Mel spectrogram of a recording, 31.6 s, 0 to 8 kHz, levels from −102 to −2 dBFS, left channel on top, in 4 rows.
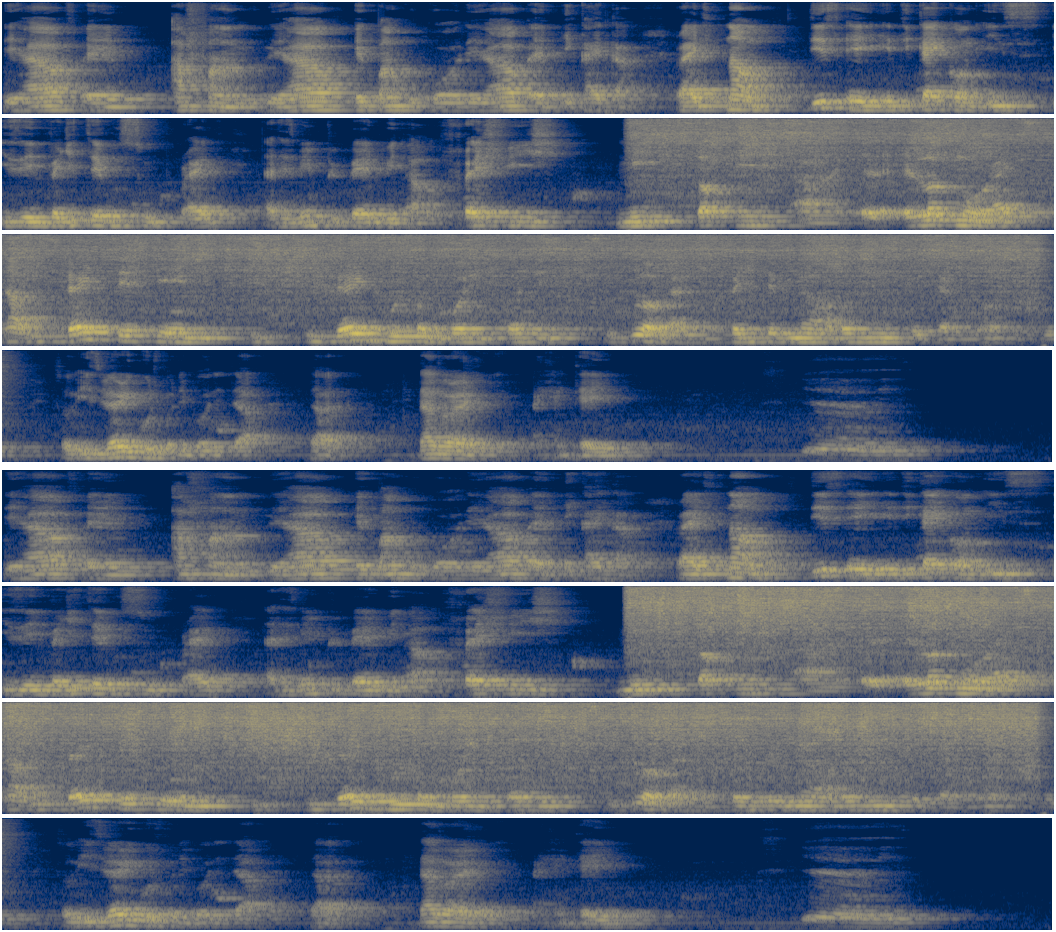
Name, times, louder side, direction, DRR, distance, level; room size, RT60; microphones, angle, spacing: voice 1, 0.0-4.8 5.1-9.5 9.9-12.1 12.5-20.0 20.3-23.8 24.1-25.7 26.0-26.3 26.8-28.4, left 3 dB, 60° left, 0.4 m, -34 dB
voice 2, 10.7-11.0 17.8-17.9 25.3-25.4 29.7-30.4, right 2 dB, 20° right, 0.6 m, -45 dB
sound 1, 12.6-23.6, right 7 dB, 80° right, 0.4 m, -32 dB
2.7 x 2.4 x 3.8 m
head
